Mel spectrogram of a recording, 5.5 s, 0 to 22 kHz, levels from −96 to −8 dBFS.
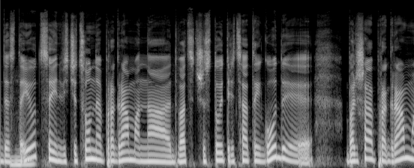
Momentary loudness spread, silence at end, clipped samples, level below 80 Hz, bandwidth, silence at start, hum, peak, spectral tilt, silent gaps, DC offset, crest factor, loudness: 3 LU; 0 s; under 0.1%; -48 dBFS; 14.5 kHz; 0 s; none; -10 dBFS; -5.5 dB/octave; none; under 0.1%; 14 dB; -26 LUFS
